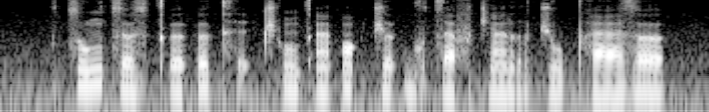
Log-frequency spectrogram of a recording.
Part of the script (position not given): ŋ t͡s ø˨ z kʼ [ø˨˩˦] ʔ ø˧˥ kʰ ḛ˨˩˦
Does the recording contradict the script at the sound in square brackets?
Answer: yes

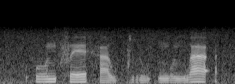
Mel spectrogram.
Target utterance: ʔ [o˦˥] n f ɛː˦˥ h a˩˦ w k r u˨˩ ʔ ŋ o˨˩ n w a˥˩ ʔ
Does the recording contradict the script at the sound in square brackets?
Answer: no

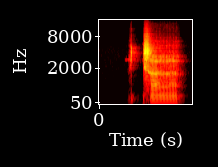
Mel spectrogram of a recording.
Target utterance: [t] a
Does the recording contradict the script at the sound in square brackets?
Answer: yes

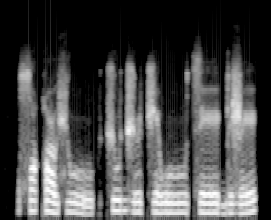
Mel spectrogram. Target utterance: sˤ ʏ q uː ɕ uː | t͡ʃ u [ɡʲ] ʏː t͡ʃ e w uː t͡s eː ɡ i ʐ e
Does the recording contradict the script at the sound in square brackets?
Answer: yes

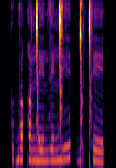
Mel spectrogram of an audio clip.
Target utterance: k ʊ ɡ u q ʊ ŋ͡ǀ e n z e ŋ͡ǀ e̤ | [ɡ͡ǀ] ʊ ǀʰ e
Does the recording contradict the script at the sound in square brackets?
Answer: no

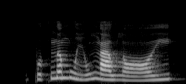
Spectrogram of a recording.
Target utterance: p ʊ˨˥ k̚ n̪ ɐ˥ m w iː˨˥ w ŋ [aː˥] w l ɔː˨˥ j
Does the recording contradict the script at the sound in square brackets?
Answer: yes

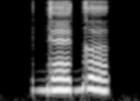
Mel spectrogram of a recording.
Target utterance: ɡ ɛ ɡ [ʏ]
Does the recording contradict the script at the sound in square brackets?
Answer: yes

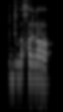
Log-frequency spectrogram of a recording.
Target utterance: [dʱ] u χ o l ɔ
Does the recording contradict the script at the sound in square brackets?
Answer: no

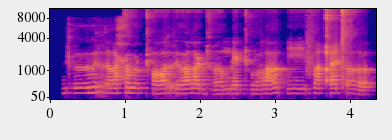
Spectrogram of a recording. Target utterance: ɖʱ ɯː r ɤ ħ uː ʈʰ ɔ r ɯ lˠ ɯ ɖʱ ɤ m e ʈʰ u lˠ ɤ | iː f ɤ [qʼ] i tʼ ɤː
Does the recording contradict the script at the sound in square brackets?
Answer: no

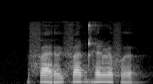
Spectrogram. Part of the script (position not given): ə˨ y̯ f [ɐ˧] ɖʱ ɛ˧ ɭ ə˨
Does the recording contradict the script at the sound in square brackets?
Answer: yes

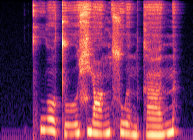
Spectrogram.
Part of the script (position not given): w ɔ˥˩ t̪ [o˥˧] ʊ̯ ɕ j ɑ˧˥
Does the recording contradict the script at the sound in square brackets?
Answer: yes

